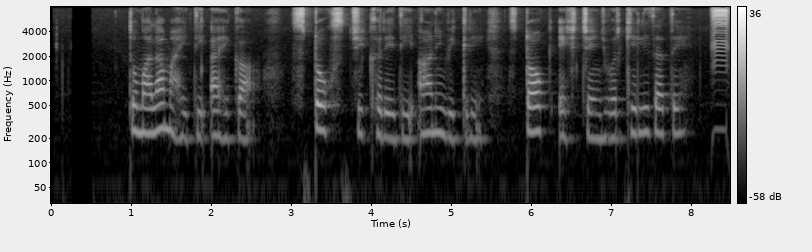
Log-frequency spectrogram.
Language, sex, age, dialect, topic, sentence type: Marathi, female, 25-30, Northern Konkan, banking, statement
